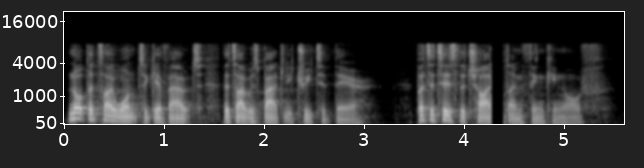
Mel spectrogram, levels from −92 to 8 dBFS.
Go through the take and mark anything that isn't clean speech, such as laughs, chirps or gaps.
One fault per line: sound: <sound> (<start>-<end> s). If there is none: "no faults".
sound: dropout (4.3-4.4 s)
